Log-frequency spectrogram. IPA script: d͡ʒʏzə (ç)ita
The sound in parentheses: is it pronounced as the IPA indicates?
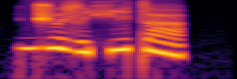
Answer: yes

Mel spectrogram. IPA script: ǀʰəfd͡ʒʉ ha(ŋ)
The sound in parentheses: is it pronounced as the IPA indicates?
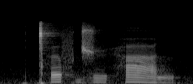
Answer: no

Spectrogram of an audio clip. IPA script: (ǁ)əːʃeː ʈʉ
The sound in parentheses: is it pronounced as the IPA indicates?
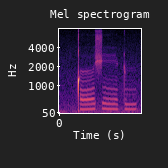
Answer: no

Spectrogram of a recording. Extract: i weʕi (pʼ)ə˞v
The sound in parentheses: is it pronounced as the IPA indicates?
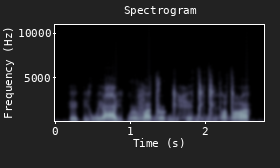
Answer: no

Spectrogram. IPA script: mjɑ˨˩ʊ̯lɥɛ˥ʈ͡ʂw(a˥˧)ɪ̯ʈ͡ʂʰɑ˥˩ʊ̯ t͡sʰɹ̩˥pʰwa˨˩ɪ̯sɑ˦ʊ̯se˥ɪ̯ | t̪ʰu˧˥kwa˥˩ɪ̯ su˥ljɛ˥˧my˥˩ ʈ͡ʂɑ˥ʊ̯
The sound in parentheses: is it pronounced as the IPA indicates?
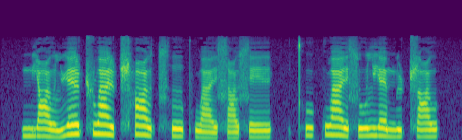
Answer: yes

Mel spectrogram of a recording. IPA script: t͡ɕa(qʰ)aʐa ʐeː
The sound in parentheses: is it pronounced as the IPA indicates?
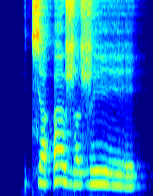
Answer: no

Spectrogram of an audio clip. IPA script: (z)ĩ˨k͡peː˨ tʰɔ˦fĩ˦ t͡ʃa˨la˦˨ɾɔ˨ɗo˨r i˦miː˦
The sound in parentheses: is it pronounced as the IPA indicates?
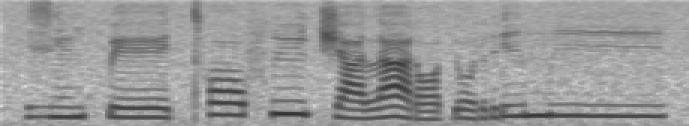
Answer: yes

